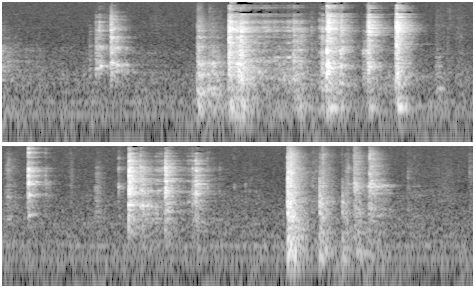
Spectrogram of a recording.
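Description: Dishes clink and clatter as they are put away.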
